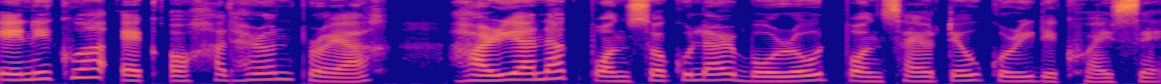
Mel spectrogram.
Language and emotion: Assamese, neutral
